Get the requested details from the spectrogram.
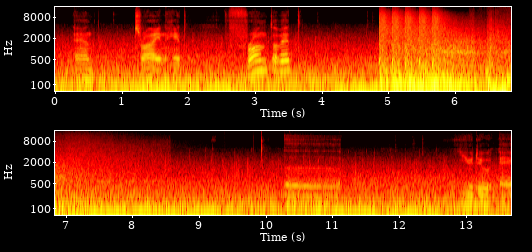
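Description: Rough sea waves churn and crash.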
